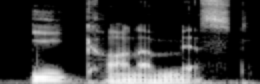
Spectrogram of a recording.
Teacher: four syllables stress on the second one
